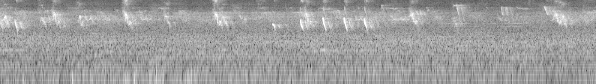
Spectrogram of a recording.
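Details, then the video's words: Wing-banded hornero singing: sharp, high chirps, scattered and sometimes bunched into quick short runs, over a steady low rumble of background noise. "Casaca-de-couro-da-lama e seu canto."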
